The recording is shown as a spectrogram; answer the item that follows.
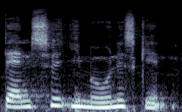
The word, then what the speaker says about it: Danse i Måneskin: Oh, how do you say it again? – Danse i Måneskin.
